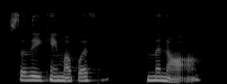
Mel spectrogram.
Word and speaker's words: Manon: So, Manon. Did I say that? Manon? – Manon? Yeah, like they don't pronounce the last N.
